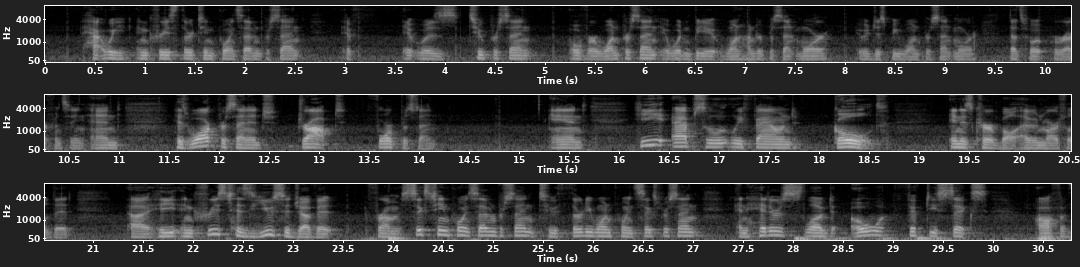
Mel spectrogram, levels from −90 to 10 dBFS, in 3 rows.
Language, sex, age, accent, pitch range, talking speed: English, male, 20-39, American, 110-145 Hz, 115 wpm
